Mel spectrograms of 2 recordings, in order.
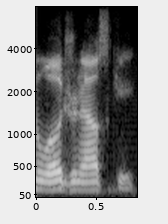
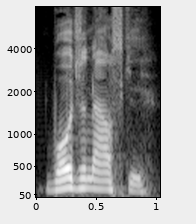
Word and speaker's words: Wojnarowski: Yeah, Adrian Wojnarowski. – Wojnarowski.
